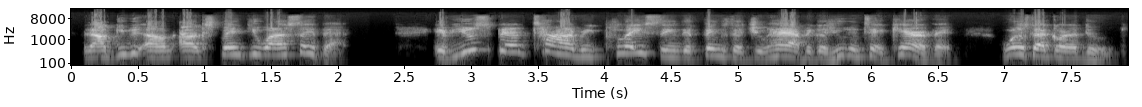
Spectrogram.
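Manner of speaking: ordinary delivery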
